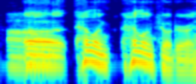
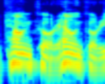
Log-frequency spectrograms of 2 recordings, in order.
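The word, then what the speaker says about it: Hillenkoetter: So basically what Richard's saying here is that there was such a campaign against Kehoe and Hillencotter, is how you say his name? – Hillencotter, I think. – Hillencotter, yes.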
